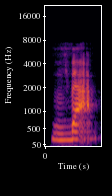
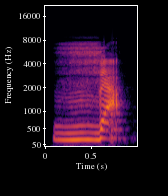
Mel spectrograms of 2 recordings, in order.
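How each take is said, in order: First: Said in the usual way. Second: Vap with a long buzzing V; blended slowly. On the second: Shown as a demonstration. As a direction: stretch the start of vap as you blend it. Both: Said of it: "each word on the blending board".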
